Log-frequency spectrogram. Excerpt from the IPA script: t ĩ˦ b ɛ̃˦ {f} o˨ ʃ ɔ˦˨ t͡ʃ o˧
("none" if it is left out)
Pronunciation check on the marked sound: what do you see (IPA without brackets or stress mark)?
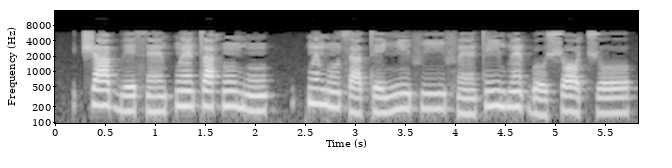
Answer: ɓ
